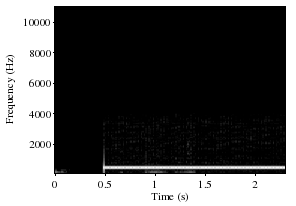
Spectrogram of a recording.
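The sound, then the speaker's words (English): Telephone ringback tone heard while waiting for a call to be answered: a steady single-pitched tone starts abruptly after a short quiet moment and holds unbroken to the end. “Waiting on this phone to be answered.”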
